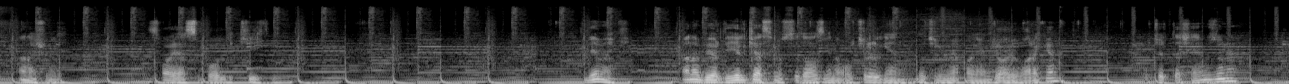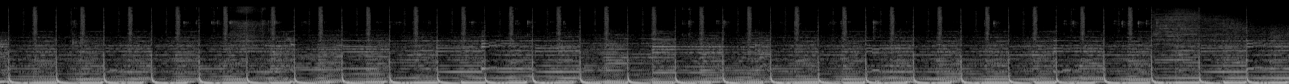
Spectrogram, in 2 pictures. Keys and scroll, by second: 9.2 e, 10.1 [, 15.3 Caps_Lock, 16.7 e, 20.4 e, 21.2 Caps_Lock.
